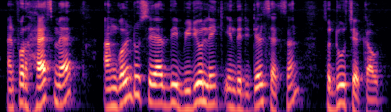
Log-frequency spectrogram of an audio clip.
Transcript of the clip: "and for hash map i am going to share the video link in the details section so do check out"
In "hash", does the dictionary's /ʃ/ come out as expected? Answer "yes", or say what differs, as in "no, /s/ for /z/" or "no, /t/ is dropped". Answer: no, /s/ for /ʃ/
